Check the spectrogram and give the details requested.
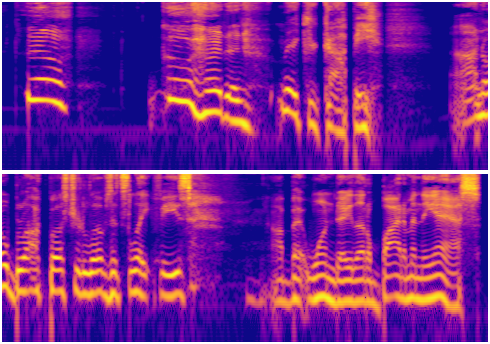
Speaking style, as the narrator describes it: Through a yawn, said

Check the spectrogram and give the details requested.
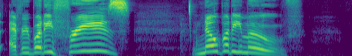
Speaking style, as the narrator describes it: He yells

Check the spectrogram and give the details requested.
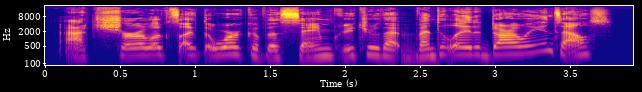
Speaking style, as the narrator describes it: Marco said dryly

